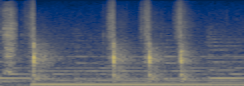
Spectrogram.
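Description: Chef's knife mincing carrot on a wooden cutting board: four sharp strikes of the blade on the board, one just after the start and three more in quicker succession in the second half.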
